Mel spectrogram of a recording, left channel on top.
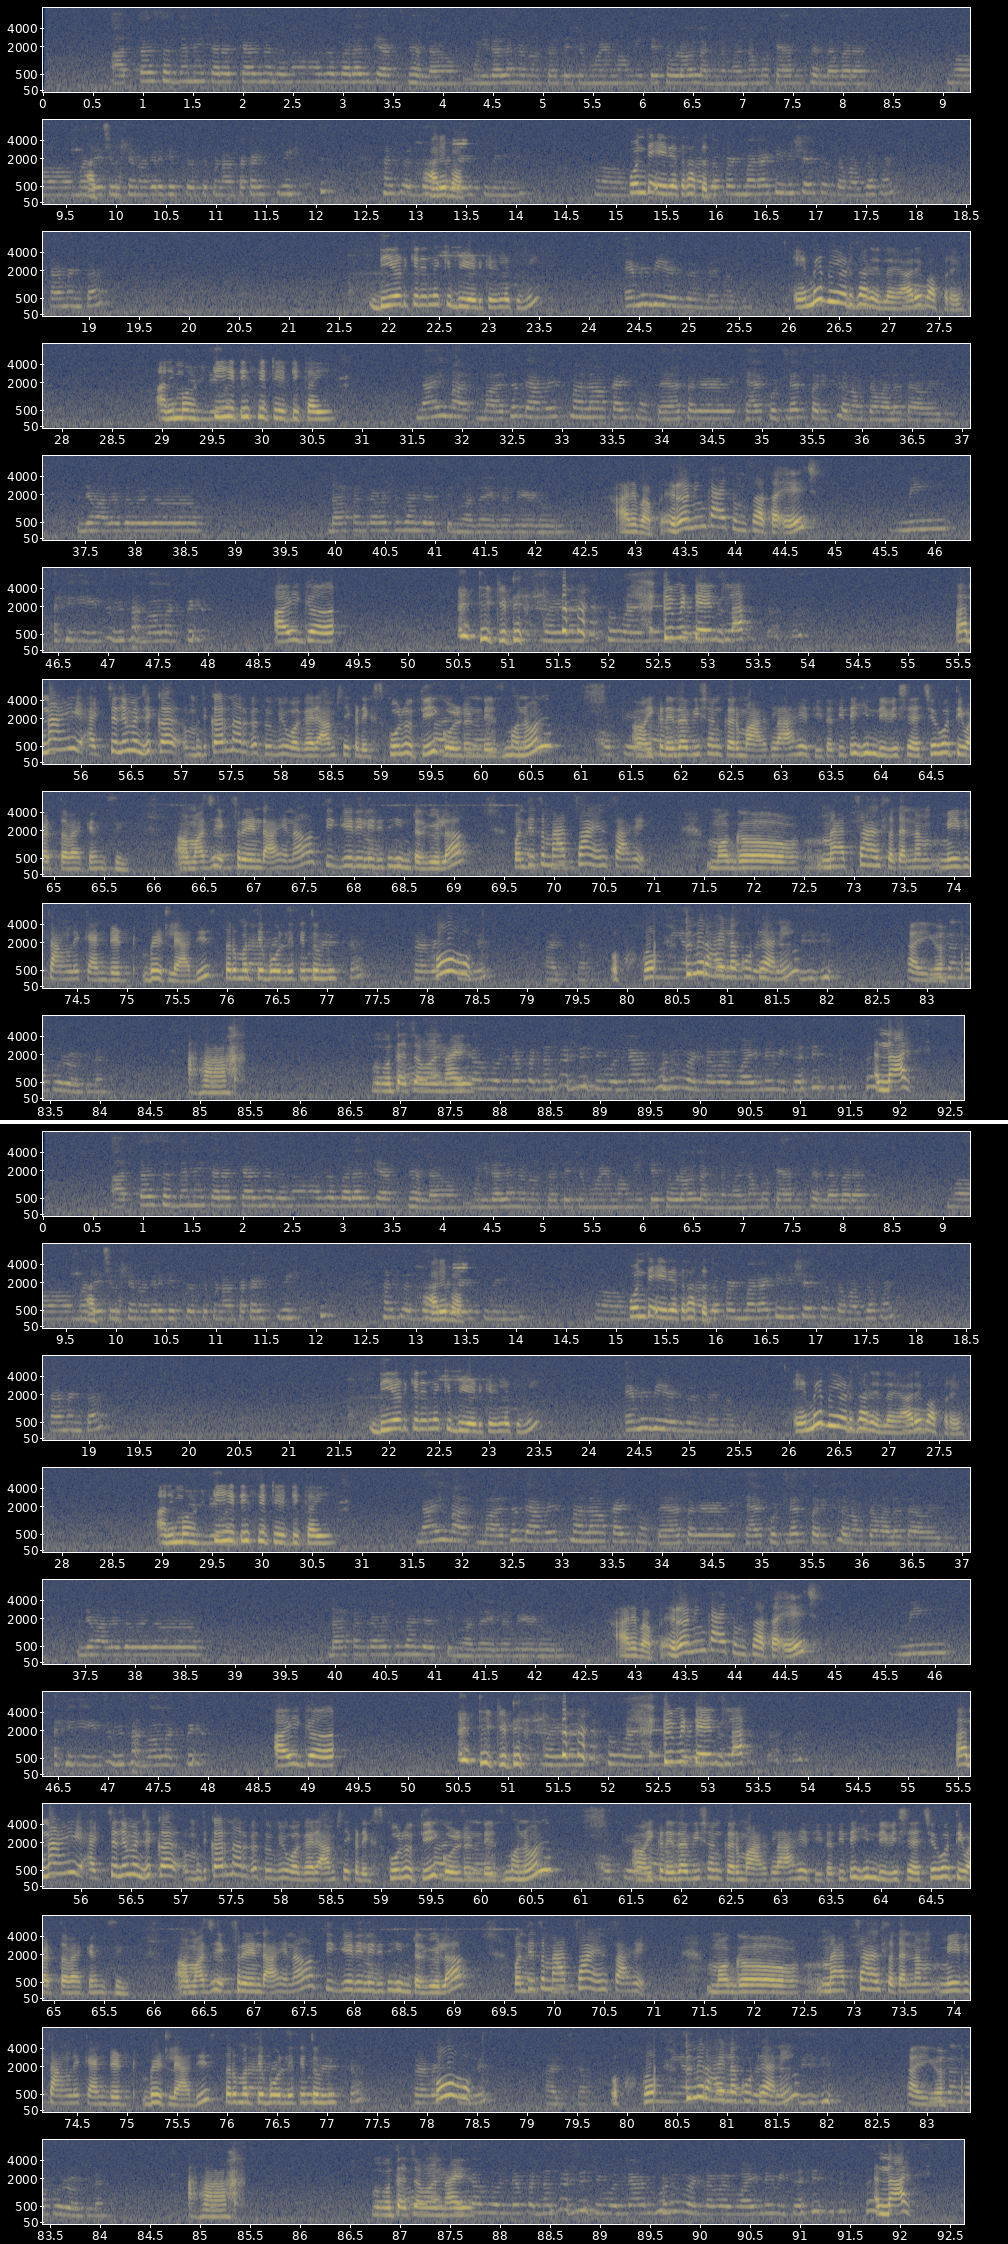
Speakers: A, in the centre; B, on the left.
A: आता सध्या नाही करत काय झालं ना माझ बराच गॅप झाला मुलगा लहान होता त्याच्यामुळे मग मी ते सोडावं लागलं मला मग गॅप झाला बराच मग मध्ये
B: अच्छा
A: ट्युशन वगैरे घेत पण आता काहीच नाही हा सध्या आता
B: अरे
A: काहीच नाही हा
B: रा
A: माझा पण मराठी विषयच होता माझा पण काय म्हणता
B: त्डी के केलेला तुम्ही
A: एम ए बीएड झालंय माझं
B: एम ए बीएड
A: हिंदी
B: झालेलं आहे
A: हो
B: अरे बाप रे आणि मग
A: हिंदीमध्ये
B: टीईटी सीटीईटी
A: हिंदी
B: काही
A: नाही माझ त्यावेेळेस मला काहीच नव्हतं ह्या सगळ्या ह्या कुठल्याच परीक्षा नव्हत्या मला त्यावेेळेस म्हणजे मला जवळ जवळ दहा पंधरा वर्ष झाले असतील माझ एम ए बीएडहून
B: अरे बाप रे रनिंग काय तुमचं आता एज
A: मी हे तुम्ही सांगावं लागत
B: आई ग ठिक आहे ठिक
A: महिलांना वय नाही विचारायचं
B: तुम्ही टेंथला
A: असत
B: नाही ऍक्च्युली म्हणजे का म्हणजे करणार का तुम्ही वगैरे आमच्या इकडे स्कूल होती
A: अच्छा
B: गोल्डन डेज म्हणून
A: ओके हा
B: इकडे
A: हा
B: रविशंकर मार्ग. आहे तिथं तिथे हिंदी विषयाची होती वाटत वॅकन्सी.
A: अच्छा
B: माझी एक फ्रेंड आहे ना ती गेलेली
A: हा
B: तिथे
A: हा
B: इंटरव्ह्यू ला पण तिचं
A: अच्छा
B: मॅथ सायन्स आहे. मग
A: ओके हा
B: मॅथ सांयन्स त्यांना मे बी चांगले कॅनडिडेट भेटले आधीच तर मग
A: प्रायव्हेट
B: ते बोलले
A: स्कूल
B: की तुम्ही
A: आहेत का? प्रायवेट
B: हो
A: स्कूलने
B: हो
A: अच्छा
B: हो
A: हा मी
B: तुम्ही
A: आता
B: राहायला
A: पन्नास
B: कुठे
A: वर्षाची
B: आणि आई
A: मी
B: ग
A: गंगापूर रोडला
B: हा मग
A: का
B: त्याच्यामुळे
A: ओ ऐक
B: नाही
A: का बोलले पन्नास वर्षाची बोलल्यावर. म्हणून म्हणलं. नाही विचार
B: नाही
